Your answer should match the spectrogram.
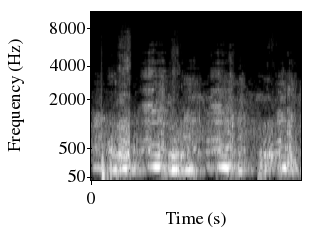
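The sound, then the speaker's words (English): Several lions at the Lion Habitat Ranch roar and grunt back and forth in deep, rumbling bursts, loud, one call overlapping the next with no break for the whole stretch. “I could listen to them roaring all day.”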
